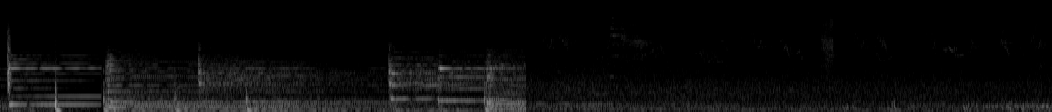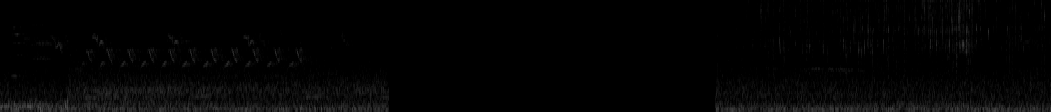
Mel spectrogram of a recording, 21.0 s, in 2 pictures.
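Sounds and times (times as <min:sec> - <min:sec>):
music track: 0:00.0 - 0:05.3
small birds chirping: 0:05.3 - 0:14.4, 0:18.5 - 0:21.0.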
